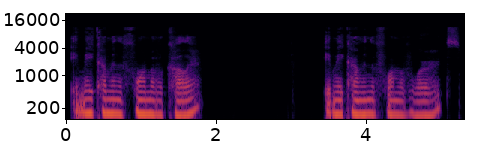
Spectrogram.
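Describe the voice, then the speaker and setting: A woman guides a meditation in a low, husky voice with a gravelly edge. She speaks softly and deliberately, leaving long, gentle pauses. The sound is close and dry, with very little room around her. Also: flat delivery, no echo. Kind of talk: guided meditation, soft and soothing.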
